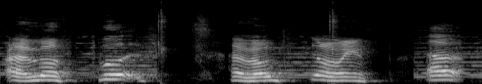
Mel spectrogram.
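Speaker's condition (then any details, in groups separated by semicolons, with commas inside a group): Cerebral palsy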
